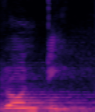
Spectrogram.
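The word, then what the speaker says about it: Brontë: See here carefully, even though the spelling has R in that R is silent, and here I have written purposely in Marathi the pronunciation of the poetess, that is Charlotte Bronte.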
